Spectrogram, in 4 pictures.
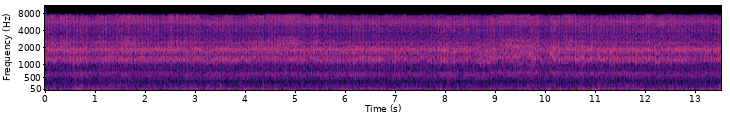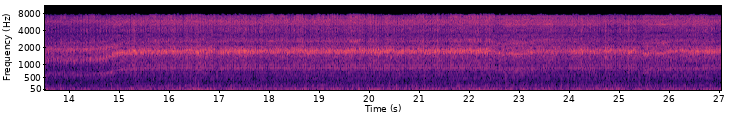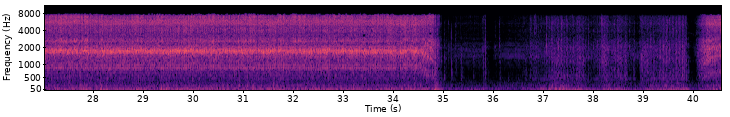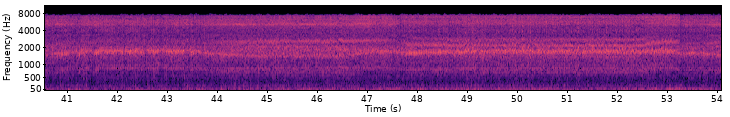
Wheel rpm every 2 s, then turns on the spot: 160, 160, 160, 160, 160, 160, 160, 190, 230, 240, 230, 230, 230, 230, 230, 230, 230, 100, 10, 30, 180, 230, 220, 220, 210, 210, 220.
34-40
